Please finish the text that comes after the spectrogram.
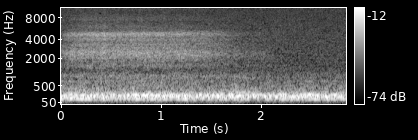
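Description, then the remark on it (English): A faint, airy inhale drawn slowly through the nose during a guided breathing exercise, its hiss fading out, over a steady low background hum with no talking. “Keep going with your breath. In. Out. In. Out.”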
